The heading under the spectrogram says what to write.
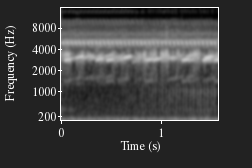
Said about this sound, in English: shared this recording of the dusky gopher frog's snoring croak from a pond in Mississippi, where thousands of captive-bred frogs have been reintroduced in the past few years.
